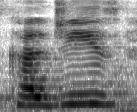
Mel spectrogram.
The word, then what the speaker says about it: Khalji: There's a little differentiation in the pronunciation. Some say it is Khaljis, some say it is Khiljis.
